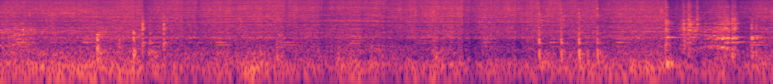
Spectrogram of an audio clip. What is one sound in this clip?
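A metal lid clinks against a metal pot.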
